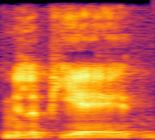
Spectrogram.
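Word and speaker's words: Millepied: And it might be pronounced more like Millipied, but...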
